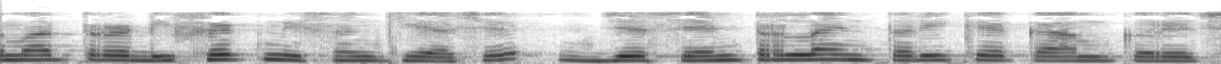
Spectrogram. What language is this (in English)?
Gujarati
